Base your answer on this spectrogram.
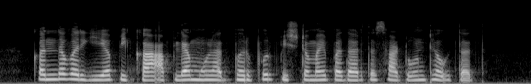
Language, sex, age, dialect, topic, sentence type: Marathi, female, 18-24, Southern Konkan, agriculture, statement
